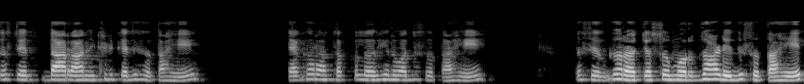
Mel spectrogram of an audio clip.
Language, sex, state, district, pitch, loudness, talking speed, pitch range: Marathi, female, Maharashtra, Pune, 205 Hz, -19 LUFS, 135 wpm, 200-220 Hz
